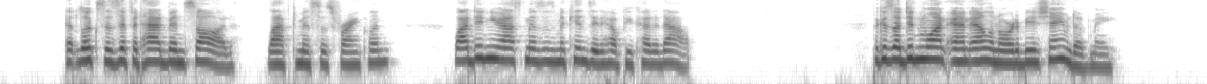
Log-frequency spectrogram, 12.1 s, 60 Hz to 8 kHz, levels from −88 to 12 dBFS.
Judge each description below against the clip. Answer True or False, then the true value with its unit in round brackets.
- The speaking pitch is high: True (220 Hz)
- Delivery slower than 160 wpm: False (165 wpm)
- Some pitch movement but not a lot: True (3.0 semitones)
